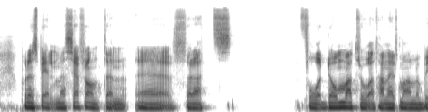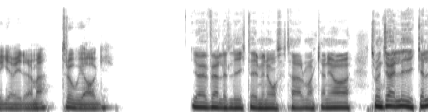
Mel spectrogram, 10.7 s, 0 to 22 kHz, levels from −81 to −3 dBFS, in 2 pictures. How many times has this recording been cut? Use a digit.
1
